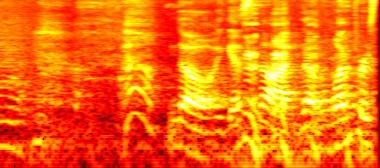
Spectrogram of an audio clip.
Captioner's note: chuckles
